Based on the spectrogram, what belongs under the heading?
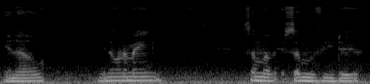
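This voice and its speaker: Hosting her own channel, a sixty-something woman delivers a rambling monologue, frequently stopping to pick up her train of thought. She's slightly hoarse from losing her voice, low-pitched and flat, speaking at a moderate pace against a noisy background.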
